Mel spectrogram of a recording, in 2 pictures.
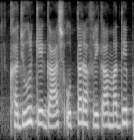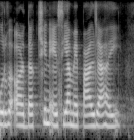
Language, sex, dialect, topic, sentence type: Magahi, female, Southern, agriculture, statement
